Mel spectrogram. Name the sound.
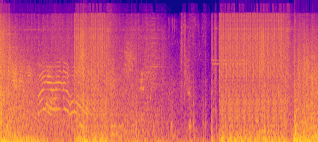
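gunfire from a video game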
